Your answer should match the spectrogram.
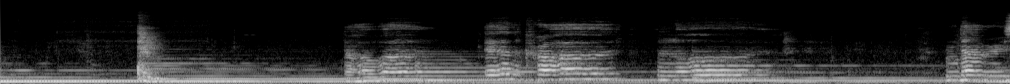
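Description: Live electric keyboard playing a slow pop-song intro: sustained low chords, with a sharp struck chord about a second and a half in. A wavering melody line joins about three and a half seconds in.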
